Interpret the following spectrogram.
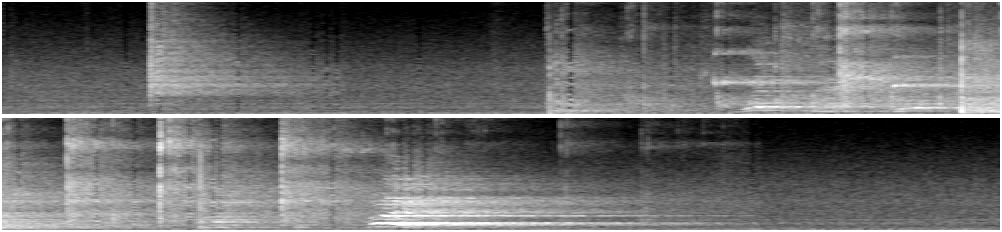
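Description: Table tennis ball clicking off bats and table in a reverberant hall, a few single hits early on, then a busy rally mixed with shouting voices, the loudest a long shout about three-quarters of the way in.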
